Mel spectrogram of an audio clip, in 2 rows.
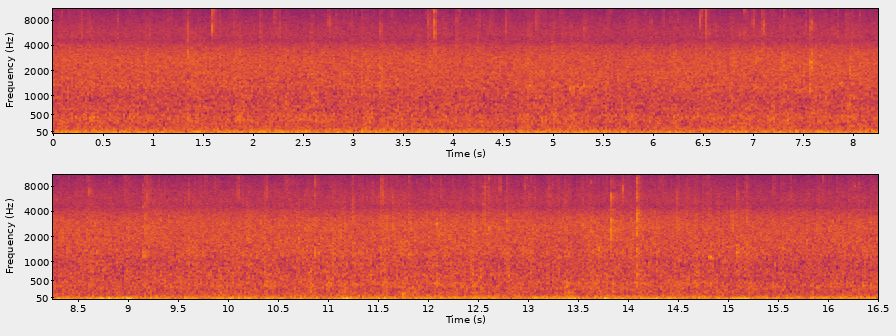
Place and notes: berlin, sanderstraße: unter balkon - the city, the country & me: under balcony
the city, the country & me: july 17, 2012
99 facets of rain
Berlin, Germany, 5 June, 02:30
